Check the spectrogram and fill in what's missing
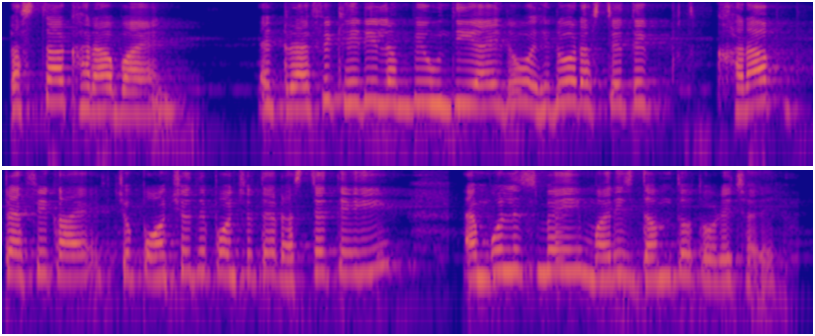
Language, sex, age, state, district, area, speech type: Sindhi, female, 45-60, Maharashtra, Mumbai Suburban, urban, spontaneous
